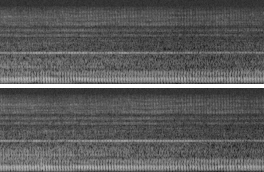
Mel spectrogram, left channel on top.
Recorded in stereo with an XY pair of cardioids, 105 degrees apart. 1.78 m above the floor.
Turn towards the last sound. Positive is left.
No sound to turn to.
